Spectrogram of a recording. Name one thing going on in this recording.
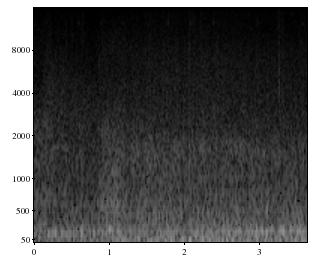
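Many horses' hooves rumble across the ground at a gallop.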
